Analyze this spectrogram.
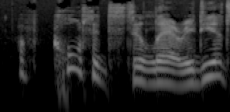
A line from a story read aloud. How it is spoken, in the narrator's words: muttered Angelo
